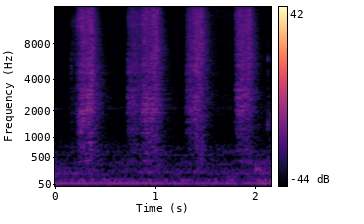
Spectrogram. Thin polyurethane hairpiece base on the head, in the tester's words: that sounds like plastic a plastic bag that is because I have not shaved underneath the hairpiece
